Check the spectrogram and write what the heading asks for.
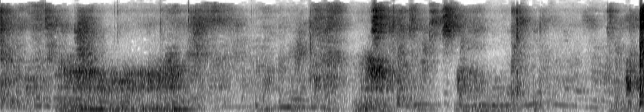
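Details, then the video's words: French Bulldog sharing one toy with a child, making low, droning whines and grunts over a steady hiss of background noise, with a child's voice in between. "Buldog francuski i dziecko jedna zabawka"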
